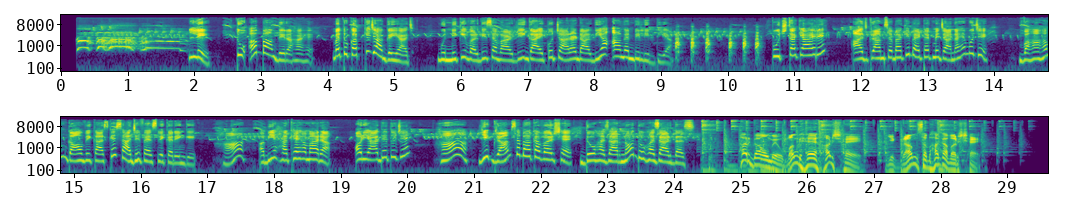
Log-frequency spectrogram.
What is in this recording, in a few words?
panchayatiraj hindi spot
